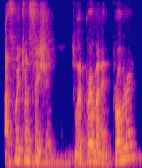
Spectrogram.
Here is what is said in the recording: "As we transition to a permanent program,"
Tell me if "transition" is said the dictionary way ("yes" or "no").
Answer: no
